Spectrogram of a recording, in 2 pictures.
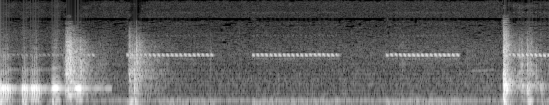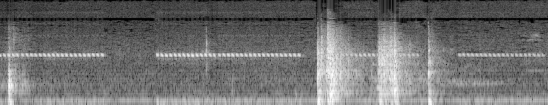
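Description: Crickets chirping: a high trill repeating in pulses of under a second. Wooden knocks and clacks of window shutters being opened and shut cut across it, a few early on and a louder cluster near the end.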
